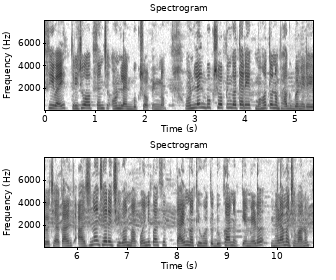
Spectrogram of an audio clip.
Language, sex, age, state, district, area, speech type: Gujarati, female, 30-45, Gujarat, Rajkot, rural, spontaneous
